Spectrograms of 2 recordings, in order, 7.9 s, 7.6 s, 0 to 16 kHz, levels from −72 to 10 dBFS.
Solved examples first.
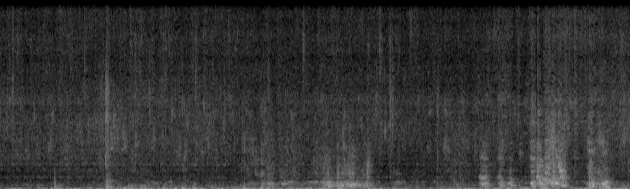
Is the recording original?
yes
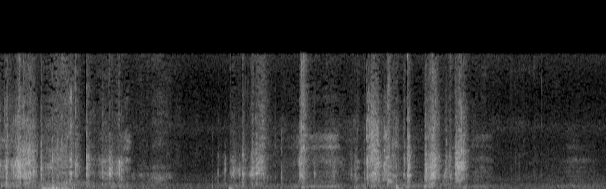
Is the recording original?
yes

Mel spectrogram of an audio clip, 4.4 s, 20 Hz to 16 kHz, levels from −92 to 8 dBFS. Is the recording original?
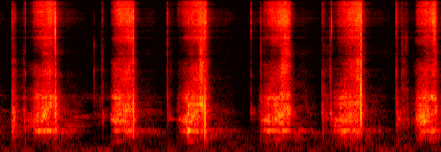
no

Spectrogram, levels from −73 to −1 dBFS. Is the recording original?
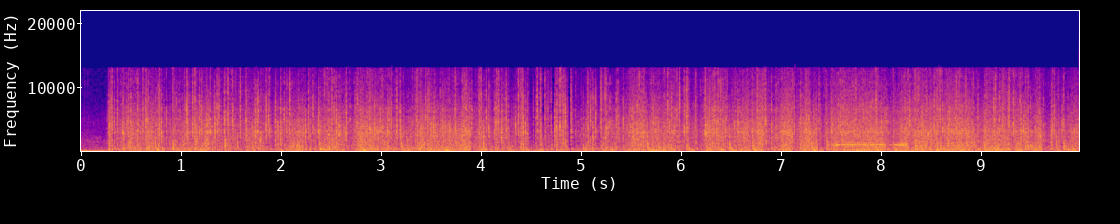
no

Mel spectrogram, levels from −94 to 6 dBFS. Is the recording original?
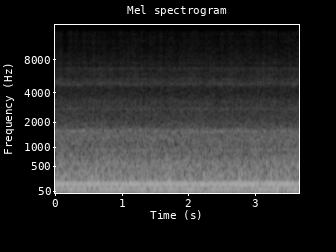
no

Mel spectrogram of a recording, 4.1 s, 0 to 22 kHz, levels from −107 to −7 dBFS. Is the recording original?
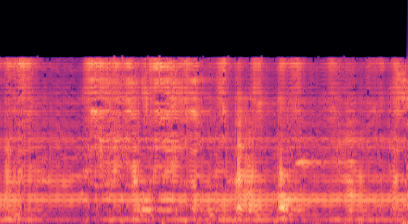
no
